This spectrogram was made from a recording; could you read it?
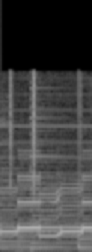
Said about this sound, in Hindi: सतीश का ही फोन आ गया।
